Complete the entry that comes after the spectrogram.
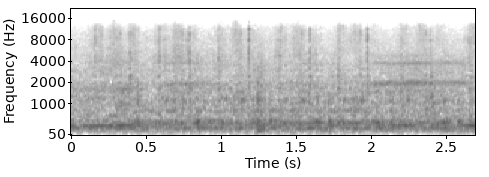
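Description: A sewing machine runs steadily, stitching a quarter-inch seam on quilt binding and riding up over bumps in the fabric, its quiet motor hum and rapid needle chatter close by and continuous.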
